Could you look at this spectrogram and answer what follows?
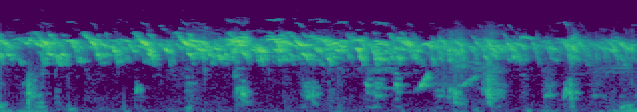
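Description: Aseel roosters cluck and squawk close by inside a basket, a busy run of overlapping high calls with rustling and scuffling beneath, and no talk.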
